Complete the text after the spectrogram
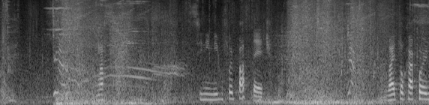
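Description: Swords clash and slash with sharp whooshing bursts.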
